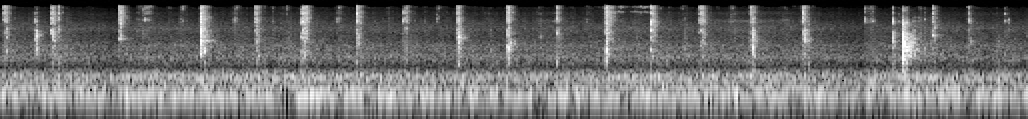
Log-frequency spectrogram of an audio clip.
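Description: A deck of tarot cards shuffled overhand by hand: soft, irregular card taps and clicks, with a sharper one about nine seconds in, over a steady low hum.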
